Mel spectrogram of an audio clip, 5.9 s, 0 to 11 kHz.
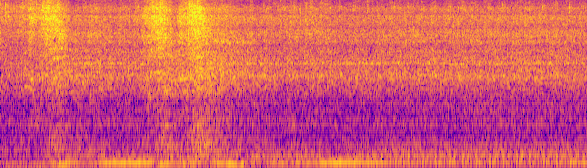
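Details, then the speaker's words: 1966 Plymouth Sport Fury V8, original camshaft, first cold start after fresh Lucas hot rod oil: catches, revs briefly, settles into a steady, even idle with no knocks or ticks; normal healthy run. "We put some Lucas hot rod oil in there. We'll fire it up and run it in."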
